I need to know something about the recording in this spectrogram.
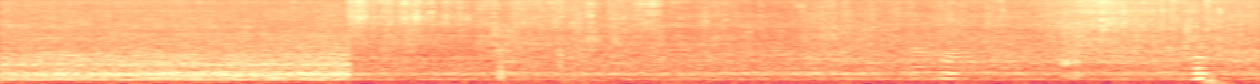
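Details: Wild bees at a hidden nest of wild honey: a loud, steady low buzz for almost two seconds, then fainter humming with scattered clicks and rustling.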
